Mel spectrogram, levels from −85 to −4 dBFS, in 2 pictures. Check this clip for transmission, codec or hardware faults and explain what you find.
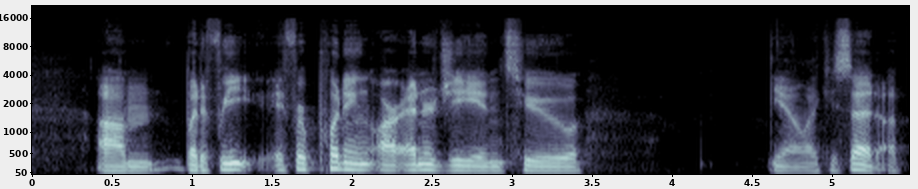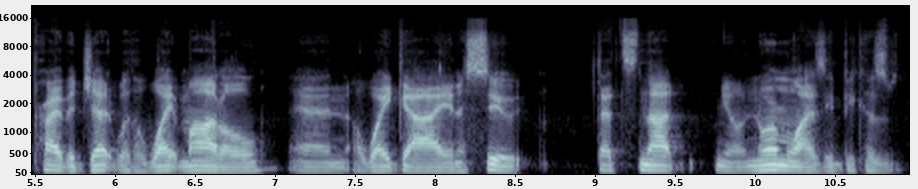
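Nothing stood out on listening to this speech recording.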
